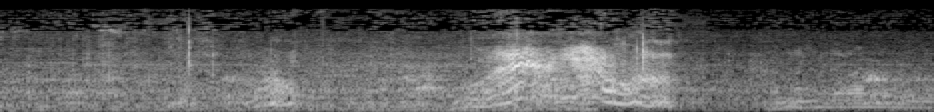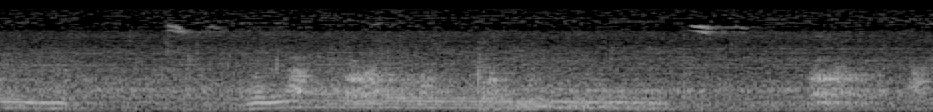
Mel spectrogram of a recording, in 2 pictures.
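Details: Angry domestic cats fighting over territory: a loud harsh outburst, then long low wavering yowls rising and falling in drawn-out moans, with quieter scuffling noises between them.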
